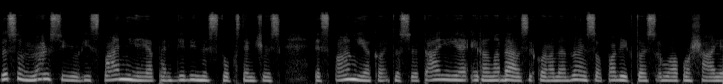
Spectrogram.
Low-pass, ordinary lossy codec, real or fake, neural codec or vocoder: 10.8 kHz; Opus, 32 kbps; fake; codec, 24 kHz, 0.9 kbps, WavTokenizer, medium music audio release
